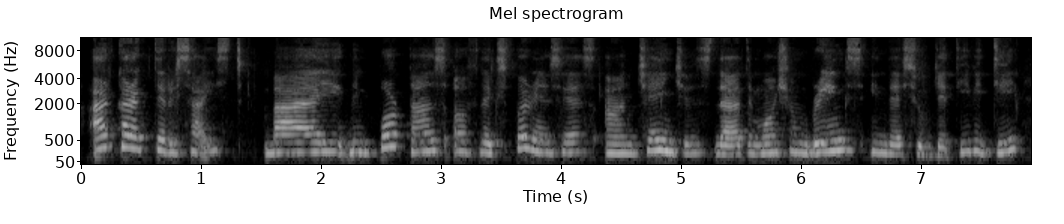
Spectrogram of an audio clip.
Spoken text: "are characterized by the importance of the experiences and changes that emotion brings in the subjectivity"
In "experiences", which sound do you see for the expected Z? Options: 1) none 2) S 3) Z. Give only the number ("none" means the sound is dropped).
2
